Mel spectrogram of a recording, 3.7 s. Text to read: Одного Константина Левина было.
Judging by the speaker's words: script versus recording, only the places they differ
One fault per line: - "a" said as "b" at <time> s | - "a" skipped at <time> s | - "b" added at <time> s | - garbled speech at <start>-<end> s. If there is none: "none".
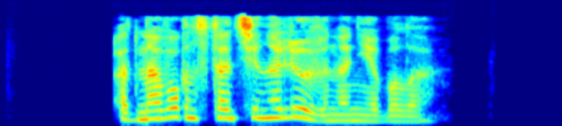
- "не" added at 2.3 s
